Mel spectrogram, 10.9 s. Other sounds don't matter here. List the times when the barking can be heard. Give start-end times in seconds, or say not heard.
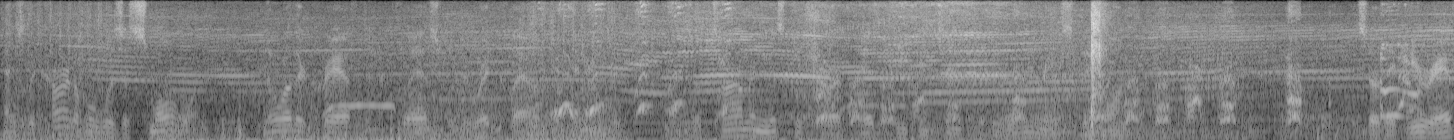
4.0-10.7.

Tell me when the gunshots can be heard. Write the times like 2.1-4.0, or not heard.
8.2-9.4.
